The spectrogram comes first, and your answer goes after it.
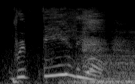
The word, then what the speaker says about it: Revelio: in the first place where are you rebellious saying it wrong uh revealia much better oh shut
